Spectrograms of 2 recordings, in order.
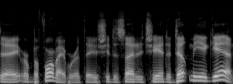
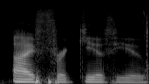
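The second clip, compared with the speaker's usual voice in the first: very condescending, patronizing, talking-down delivery; 3 semitones lower, 5 dB quieter than usual. Retelling her words while handing back the jacket: imitating a very condescending tone. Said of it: "she says in her very condescending tone".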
